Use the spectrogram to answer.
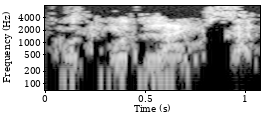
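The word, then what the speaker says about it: Wadleigh: A ver, porque este es difícil pronunciar. Michael Watlake. – Watlake. – Escrito W-A-T-L-E-I-G-H, ¿vale? – Watlake.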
